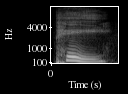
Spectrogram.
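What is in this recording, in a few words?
"pay", English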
